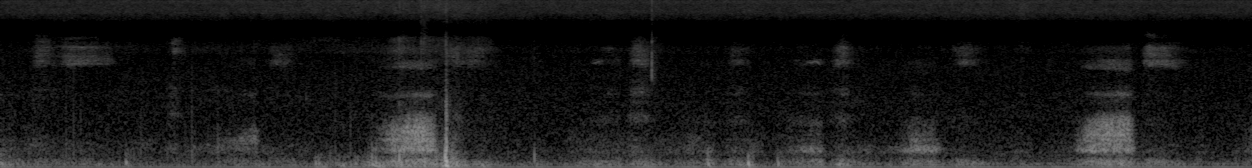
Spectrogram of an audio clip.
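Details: Evo, a German Shepherd, snoring at nap time indoors: a few soft, uneven breathing rasps, with two fuller snores about nine seconds apart amid quieter breaths.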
